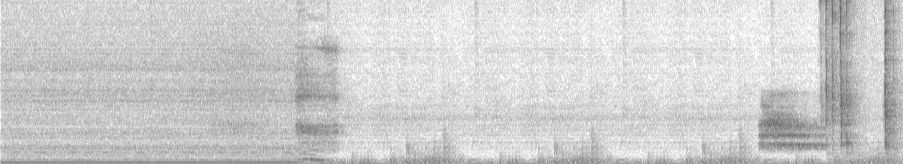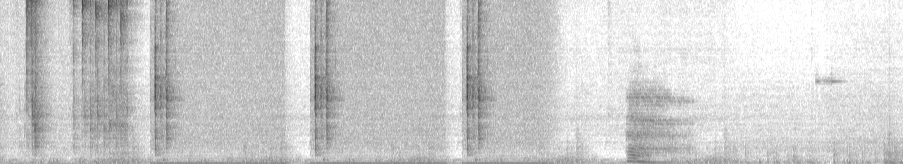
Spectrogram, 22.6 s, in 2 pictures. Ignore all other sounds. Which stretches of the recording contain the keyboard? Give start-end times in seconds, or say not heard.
10.2-18.3.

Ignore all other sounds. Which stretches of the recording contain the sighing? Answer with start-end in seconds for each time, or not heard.
2.5-4.2, 9.4-10.4, 19.1-19.9.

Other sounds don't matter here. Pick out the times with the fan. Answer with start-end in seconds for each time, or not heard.
0.0-22.5.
